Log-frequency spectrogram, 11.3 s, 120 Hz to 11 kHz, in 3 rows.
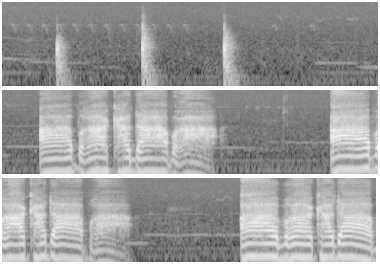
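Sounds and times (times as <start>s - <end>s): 
firm knocks on a wooden door: 0.6s - 0.8s, 1.4s - 1.6s, 2.2s - 2.5s
speech: 4.1s - 6.0s, 7.0s - 8.9s, 9.9s - 11.2s.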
